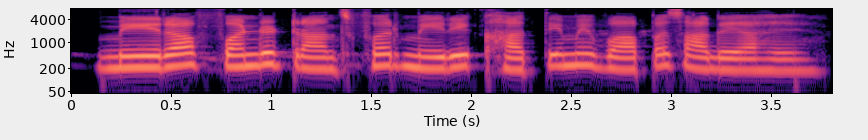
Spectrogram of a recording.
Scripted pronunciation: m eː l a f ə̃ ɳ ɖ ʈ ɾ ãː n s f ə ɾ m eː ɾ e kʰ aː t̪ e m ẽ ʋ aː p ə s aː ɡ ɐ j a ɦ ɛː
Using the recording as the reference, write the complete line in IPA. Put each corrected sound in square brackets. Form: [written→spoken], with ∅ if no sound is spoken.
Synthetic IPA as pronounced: m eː [l→ɾ] a f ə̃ ɳ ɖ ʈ ɾ ãː n s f ə ɾ m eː ɾ e kʰ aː t̪ e m ẽ ʋ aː p ə s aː ɡ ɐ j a ɦ ɛː

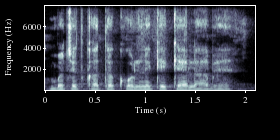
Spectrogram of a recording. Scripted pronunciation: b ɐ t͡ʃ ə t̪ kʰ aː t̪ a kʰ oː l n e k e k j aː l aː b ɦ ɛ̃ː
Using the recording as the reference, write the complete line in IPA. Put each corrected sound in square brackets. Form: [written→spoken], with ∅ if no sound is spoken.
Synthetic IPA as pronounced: b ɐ t͡ʃ ə t̪ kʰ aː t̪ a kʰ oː l n e k e k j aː l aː b ɦ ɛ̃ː

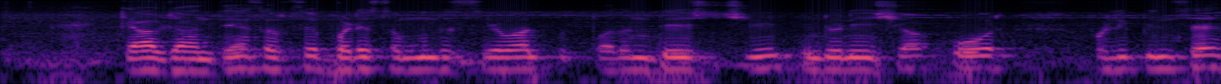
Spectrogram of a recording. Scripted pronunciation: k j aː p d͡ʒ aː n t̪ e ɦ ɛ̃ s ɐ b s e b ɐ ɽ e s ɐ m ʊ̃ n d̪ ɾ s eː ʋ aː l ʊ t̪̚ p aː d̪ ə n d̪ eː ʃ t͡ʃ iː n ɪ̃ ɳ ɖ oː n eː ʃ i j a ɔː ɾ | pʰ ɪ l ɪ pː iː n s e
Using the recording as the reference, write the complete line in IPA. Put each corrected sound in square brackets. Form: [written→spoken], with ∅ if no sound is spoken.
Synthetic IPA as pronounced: k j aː p d͡ʒ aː n t̪ e ɦ ɛ̃ s ɐ b s e b ɐ ɽ e s ɐ m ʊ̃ n d̪ ɾ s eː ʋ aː l ʊ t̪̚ p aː d̪ ə n d̪ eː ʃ t͡ʃ iː n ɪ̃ ɳ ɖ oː n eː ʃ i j a ɔː ɾ | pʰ ɪ l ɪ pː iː n s e

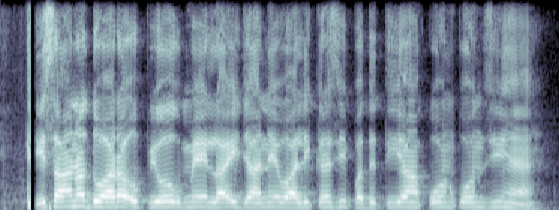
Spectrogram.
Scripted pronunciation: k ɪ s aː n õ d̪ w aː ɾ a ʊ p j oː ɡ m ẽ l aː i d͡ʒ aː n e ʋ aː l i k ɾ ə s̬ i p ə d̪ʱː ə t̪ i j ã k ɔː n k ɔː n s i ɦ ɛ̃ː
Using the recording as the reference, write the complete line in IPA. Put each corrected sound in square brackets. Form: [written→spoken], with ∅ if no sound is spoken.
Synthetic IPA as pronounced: k ɪ s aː n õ d̪ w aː ɾ a ʊ p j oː ɡ m ẽ l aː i d͡ʒ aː n e ʋ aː l i k ɾ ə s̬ i p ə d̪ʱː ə t̪ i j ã k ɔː n k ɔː n s i ɦ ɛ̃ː

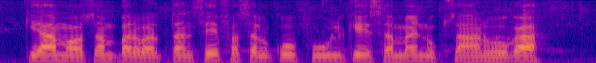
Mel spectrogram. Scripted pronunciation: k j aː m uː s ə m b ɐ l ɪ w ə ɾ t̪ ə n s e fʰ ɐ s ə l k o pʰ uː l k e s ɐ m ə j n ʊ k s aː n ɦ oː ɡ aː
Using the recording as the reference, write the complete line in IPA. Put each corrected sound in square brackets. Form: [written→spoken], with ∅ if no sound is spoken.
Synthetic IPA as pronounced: k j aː m [uː→ɔː] s ə m [b→p] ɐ [l→ɾ] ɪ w ə ɾ t̪ ə n s e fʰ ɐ s ə l k o pʰ uː l k e s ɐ m ə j n ʊ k s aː n ɦ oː ɡ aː

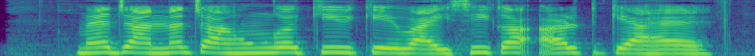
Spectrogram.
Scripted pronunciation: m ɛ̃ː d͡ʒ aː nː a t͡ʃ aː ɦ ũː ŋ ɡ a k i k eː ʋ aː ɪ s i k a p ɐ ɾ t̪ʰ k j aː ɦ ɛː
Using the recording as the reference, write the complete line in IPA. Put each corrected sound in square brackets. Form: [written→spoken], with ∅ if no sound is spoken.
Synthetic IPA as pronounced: m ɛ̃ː d͡ʒ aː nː a t͡ʃ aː ɦ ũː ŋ ɡ a k i k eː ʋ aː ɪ s i k a [p→ʔ] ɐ ɾ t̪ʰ k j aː ɦ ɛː

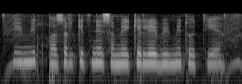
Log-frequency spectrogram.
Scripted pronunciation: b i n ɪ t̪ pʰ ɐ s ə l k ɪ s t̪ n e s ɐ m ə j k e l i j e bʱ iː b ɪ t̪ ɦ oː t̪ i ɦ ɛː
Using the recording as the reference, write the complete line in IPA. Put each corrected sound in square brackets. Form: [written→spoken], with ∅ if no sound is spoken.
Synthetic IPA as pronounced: b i [n→m] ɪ t̪ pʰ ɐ s ə l k ɪ [s→∅] t̪ n e s ɐ m ə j k e l i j e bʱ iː [b→m] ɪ t̪ ɦ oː t̪ i ɦ ɛː

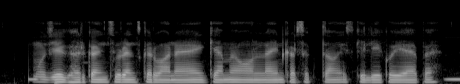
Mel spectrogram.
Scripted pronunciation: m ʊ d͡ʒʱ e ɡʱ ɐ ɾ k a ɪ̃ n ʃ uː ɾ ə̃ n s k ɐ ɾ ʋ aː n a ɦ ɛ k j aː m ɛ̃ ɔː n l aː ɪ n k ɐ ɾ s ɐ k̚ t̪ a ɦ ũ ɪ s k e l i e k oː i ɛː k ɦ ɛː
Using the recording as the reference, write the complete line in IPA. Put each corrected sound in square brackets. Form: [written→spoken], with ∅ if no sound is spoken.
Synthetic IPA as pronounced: m ʊ d͡ʒʱ e ɡʱ ɐ ɾ k a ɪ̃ n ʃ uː ɾ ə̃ n s k ɐ ɾ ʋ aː n a ɦ ɛ k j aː m ɛ̃ ɔː n l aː ɪ n k ɐ ɾ s ɐ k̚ t̪ a ɦ ũ ɪ s k e l i e k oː i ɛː [k→p] ɦ ɛː

